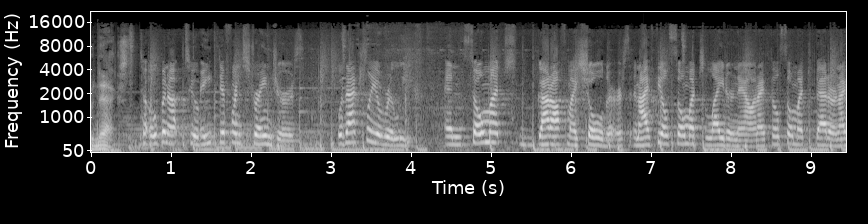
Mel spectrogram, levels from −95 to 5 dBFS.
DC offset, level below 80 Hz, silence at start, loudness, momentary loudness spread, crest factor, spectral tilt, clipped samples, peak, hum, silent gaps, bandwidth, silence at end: under 0.1%; -32 dBFS; 0 s; -16 LUFS; 9 LU; 16 dB; -5 dB/octave; under 0.1%; 0 dBFS; none; none; 16 kHz; 0 s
